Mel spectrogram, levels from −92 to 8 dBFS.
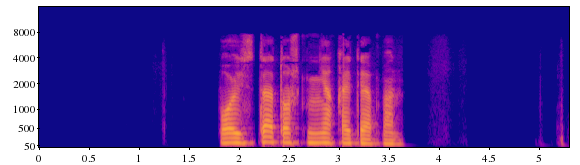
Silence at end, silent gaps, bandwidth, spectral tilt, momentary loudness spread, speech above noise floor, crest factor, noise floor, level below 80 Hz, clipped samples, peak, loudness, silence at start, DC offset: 1.65 s; none; 7.8 kHz; -6.5 dB/octave; 7 LU; over 73 dB; 22 dB; under -90 dBFS; -46 dBFS; under 0.1%; 0 dBFS; -18 LUFS; 1.8 s; under 0.1%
